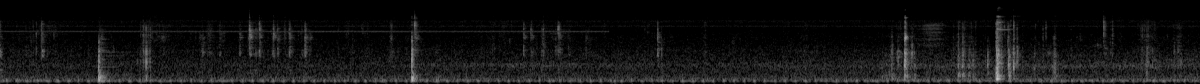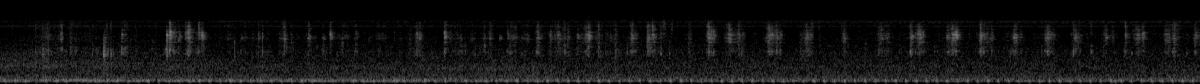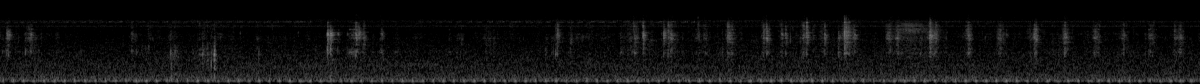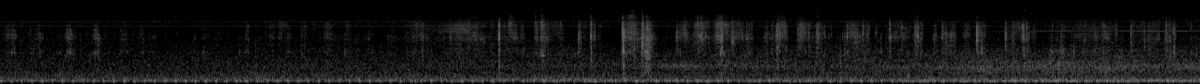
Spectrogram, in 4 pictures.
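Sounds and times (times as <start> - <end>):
lug nuts clicking and rattling: 8.9 - 24.5, 25.3 - 48.0.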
